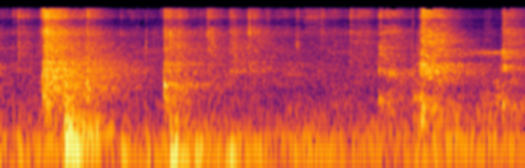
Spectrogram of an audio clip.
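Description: Badminton rally in a large reverberant hall: a few sharp racket hits on the shuttlecock, the loudest about a third of a second in, another just after a second in, and one more near the end.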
